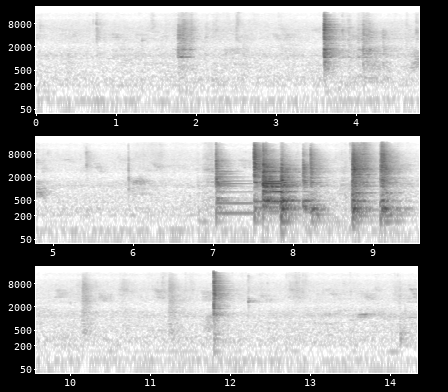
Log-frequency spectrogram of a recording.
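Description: Stainless steel pot lids and a serving spoon clinking against steel pots and plates: a few separate clinks, then a burst of louder clattering with a brief metallic ring about seven to nine seconds in as a steel lid is moved and set down.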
